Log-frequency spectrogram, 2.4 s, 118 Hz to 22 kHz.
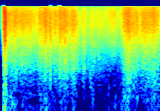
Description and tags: delphis PLASTIC CRUNCH LOOP 04 #100
crunch, loop, percussion, bpm120, plastic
